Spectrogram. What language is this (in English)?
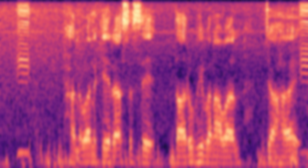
Magahi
